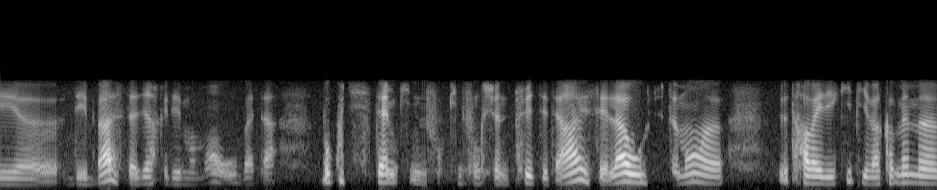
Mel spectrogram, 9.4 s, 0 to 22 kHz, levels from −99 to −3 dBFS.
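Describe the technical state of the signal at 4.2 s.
From 4.22 to 4.26 s there is packet loss with the last packet repeated. A 40 ms gap is filled by replaying, likely of 20 ms packets, giving a robotic stutter.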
